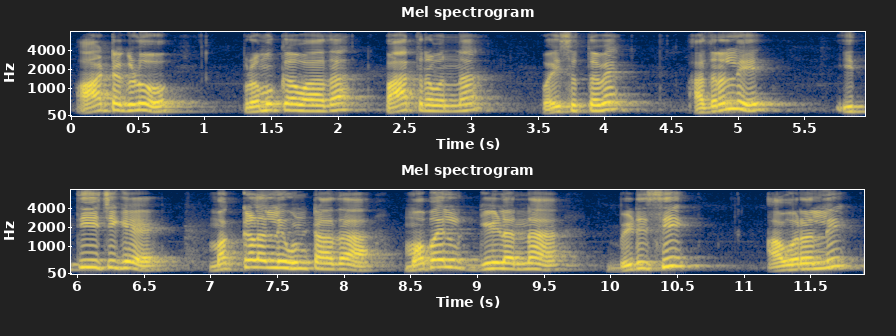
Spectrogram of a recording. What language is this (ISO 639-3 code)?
kan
